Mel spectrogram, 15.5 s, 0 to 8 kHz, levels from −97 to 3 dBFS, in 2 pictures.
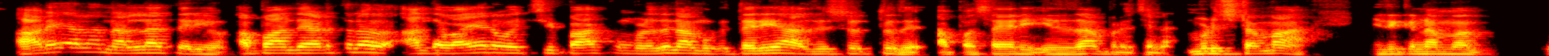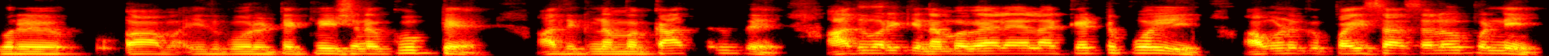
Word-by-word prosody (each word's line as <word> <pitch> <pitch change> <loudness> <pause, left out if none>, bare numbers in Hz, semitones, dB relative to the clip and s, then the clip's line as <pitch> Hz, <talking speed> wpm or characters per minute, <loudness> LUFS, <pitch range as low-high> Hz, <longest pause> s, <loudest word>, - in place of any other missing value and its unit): அடையாளம் 220 -6 -1
நல்லா 175 +2 +2
தெரியும். 115 -3 -4
அப்ப - - 0
அந்த 165 +1 +1
இடத்தில, 200 +3 0 0.2
அந்த - - -1
வயர் 185 +2 +2
வெச்சு 165 0 -7
பார்க்கும்பொழுது 155 -1 -1
நமக்கு 140 -3 -4
தெரியும் 160 +3 +5
அது 130 0 -6
சுத்துது. 130 -5 -2 0.2
அப்ப 110 - -2
சரி 125 -2 +2
இதுதான் 130 +4 0
பிரச்சன. 95 - -5
முடிச்சுட்டோமா? 140 +2 +1 0.4
இதுக்கு 125 +1 -1
நம்ம 120 0 -1 0.5
ஒரு 125 0 +4 0.5
அ - - +3 0.3
இதுக்கு 125 0 -7
ஒரு 120 - +1
டெக்னீசியன 135 +1 +2
கூப்ட்டு 165 0 +1 0.5
அதுக்கு 130 0 -2
நம்ம 125 0 +1
காத்திருந்து, 150 +2 -2 0.4
அதுவரைக்கும் 155 -3 0
நம்ம 135 +1 +1
வேலையெல்லாம் 145 0 +2
கெட்டுப்போய், 160 +1 +3 0.4
அவனுக்கு 145 0 -1
பைசா 145 +2 +4
செலவு 160 +2 0
பண்ணி 150 -1 +2
145 Hz, 145 wpm, -24 LUFS, 130-160 Hz, 0.5 s, தெரியும்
